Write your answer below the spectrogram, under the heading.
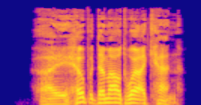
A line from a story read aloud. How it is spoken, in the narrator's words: Quan grunted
